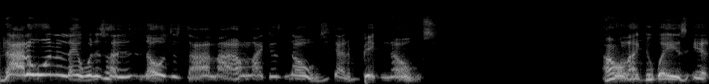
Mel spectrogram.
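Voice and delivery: very high put-on falsetto; mock whining woman. Preacher mimics a handmaid refusing the husband, mock high-pitched whine. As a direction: squeal the complaint in a mocking high voice.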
